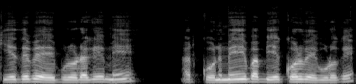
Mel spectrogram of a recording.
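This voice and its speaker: A man's voice: mid-range voice, flat delivery, racing, warm tone, dry recording, lightly acted. A man playing a grumpy, lonely old grandpa in a comic cartoon, complaining and swearing coarsely. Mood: indignant.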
